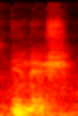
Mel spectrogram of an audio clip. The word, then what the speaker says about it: Inis: shouldn't say that but there's an Irish uh company but I think it's only with one N and they pronounce themselves as Inish.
